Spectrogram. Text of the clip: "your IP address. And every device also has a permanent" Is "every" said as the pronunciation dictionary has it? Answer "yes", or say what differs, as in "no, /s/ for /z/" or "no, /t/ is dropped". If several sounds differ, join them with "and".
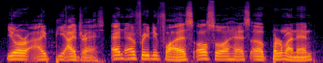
no, /f/ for /v/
